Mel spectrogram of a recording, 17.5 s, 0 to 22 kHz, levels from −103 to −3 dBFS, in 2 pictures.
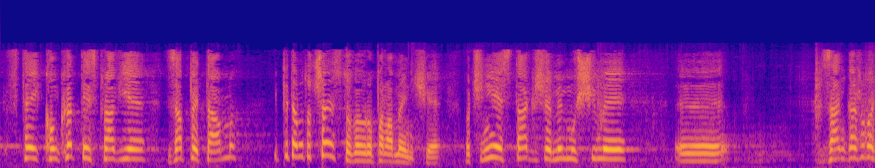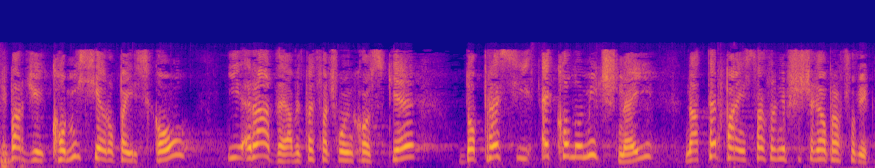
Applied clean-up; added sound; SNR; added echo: neural separator model SepFormer DNS4.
